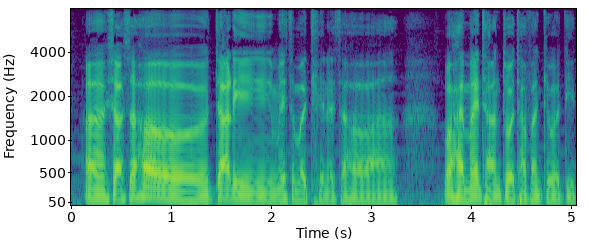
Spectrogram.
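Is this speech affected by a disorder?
Yes: hearing impairment.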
